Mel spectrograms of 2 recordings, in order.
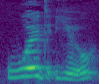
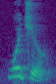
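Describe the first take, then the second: First: The d and y sounds stay separate. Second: The d and y blend into a j sound.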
